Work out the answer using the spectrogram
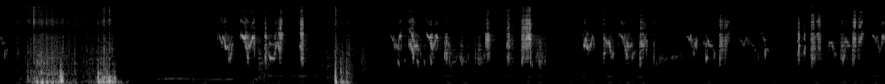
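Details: Budgerigar chirping: a low thump at the start, then bursts of quick high twittering chirps in short phrases separated by brief gaps, with a faint low hum.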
